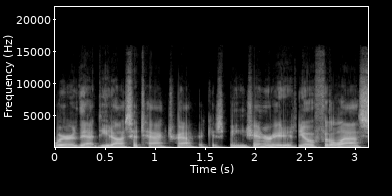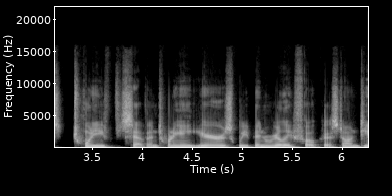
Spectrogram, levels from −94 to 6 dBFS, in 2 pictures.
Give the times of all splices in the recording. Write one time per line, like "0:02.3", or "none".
0:02.4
